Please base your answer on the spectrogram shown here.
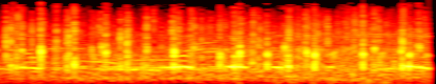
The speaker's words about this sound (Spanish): el aplauso quiere decir que están apoyando todas estas normativas en nuestro colegio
